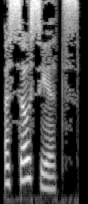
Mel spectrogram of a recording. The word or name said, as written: associates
